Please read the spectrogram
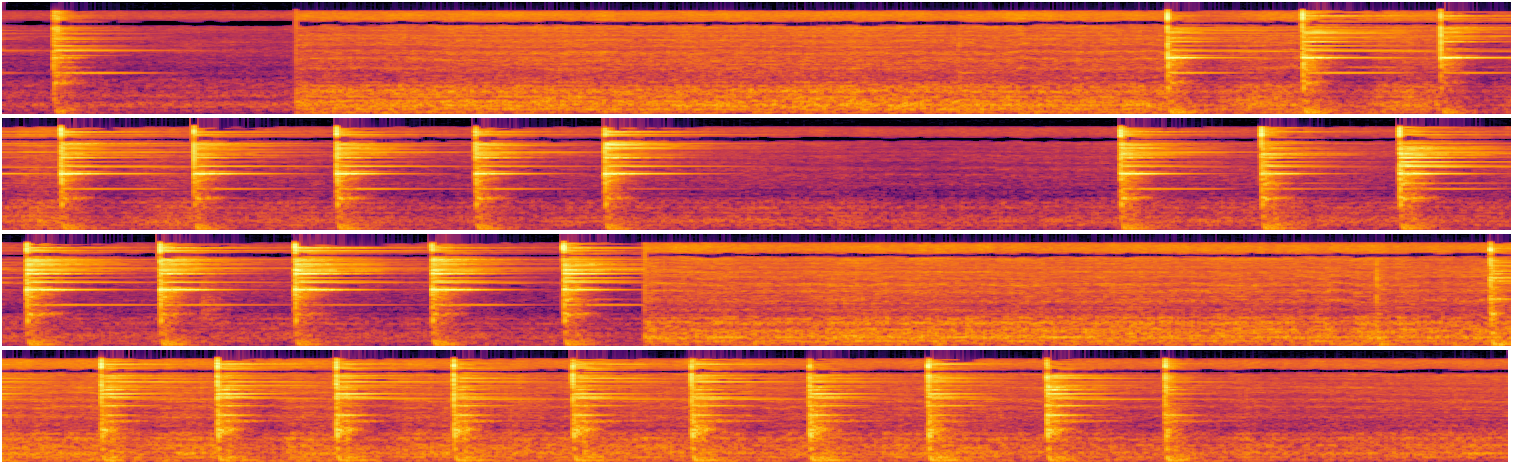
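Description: Hand hammer forging a red-hot railroad spike into a knife blade on a piece of steel railroad rail used as an anvil. The blows come in runs of about two a second, each with a bright metallic ring from the rail. A steady rushing noise runs underneath for most of the time and drops out for several seconds in the middle.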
